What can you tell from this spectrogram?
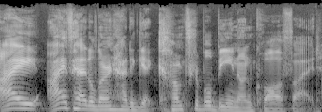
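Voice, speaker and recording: Vocal fry runs through this man's fairly high-pitched voice, which moves in very wide pitch swings. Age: 50s. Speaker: podcast host. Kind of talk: interview conversation.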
